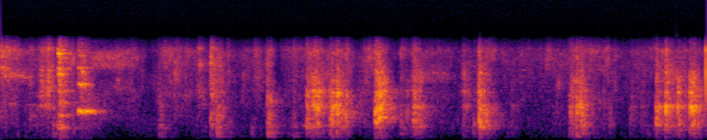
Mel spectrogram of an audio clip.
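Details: Staffordshire Bull Terrier puppy, a female named Reiki, stalking and attacking an empty pop bottle indoors; short whiny whimpers and yips in irregular bursts, mixed with rustling and thumps of play.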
